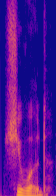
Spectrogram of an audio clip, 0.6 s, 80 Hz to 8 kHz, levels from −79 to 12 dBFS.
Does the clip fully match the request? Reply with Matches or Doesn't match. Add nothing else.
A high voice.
Doesn't match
